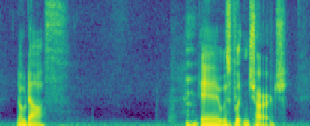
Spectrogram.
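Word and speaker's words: NODOS: and an AI named I'm gonna pronounce it no dose n OD OS no dose it was put in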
